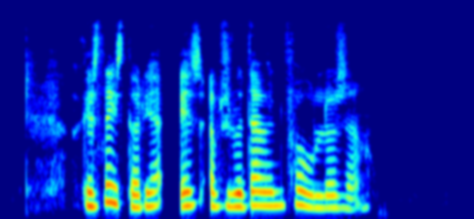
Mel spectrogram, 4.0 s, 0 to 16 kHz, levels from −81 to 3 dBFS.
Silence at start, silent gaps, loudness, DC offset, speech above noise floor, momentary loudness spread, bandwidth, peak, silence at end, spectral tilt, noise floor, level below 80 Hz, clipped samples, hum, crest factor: 0.7 s; none; -23 LUFS; under 0.1%; 59 dB; 9 LU; 11 kHz; -6 dBFS; 0.9 s; -5 dB/octave; -81 dBFS; -78 dBFS; under 0.1%; none; 18 dB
